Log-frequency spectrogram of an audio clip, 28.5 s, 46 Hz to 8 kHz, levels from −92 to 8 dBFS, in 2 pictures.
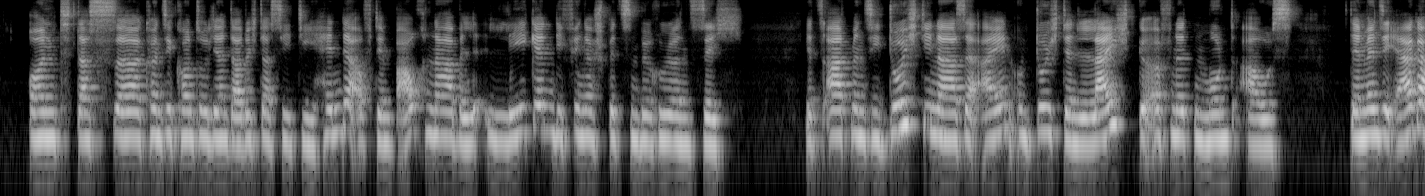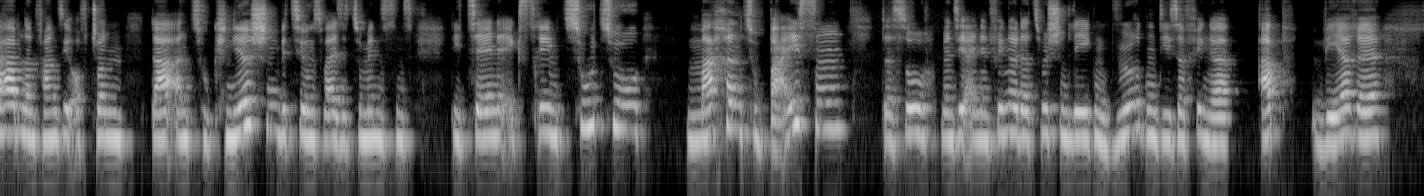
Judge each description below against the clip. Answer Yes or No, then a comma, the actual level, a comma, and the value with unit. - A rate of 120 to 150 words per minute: Yes, average, 140 wpm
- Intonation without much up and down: Yes, narrow, 2.3 semitones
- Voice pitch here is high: Yes, high, 210 Hz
